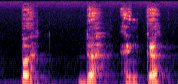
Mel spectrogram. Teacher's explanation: they're going to sound actually like different sounds, but trust me, they're the plain versions of P, T, and K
